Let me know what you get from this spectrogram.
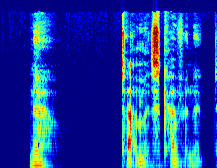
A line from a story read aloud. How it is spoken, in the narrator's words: said sadly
